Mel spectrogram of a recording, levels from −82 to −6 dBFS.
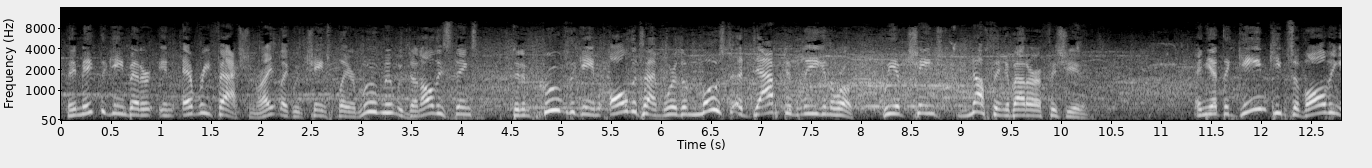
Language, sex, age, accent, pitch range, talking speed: English, male, 30-49, American, 185-245 Hz, 220 wpm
